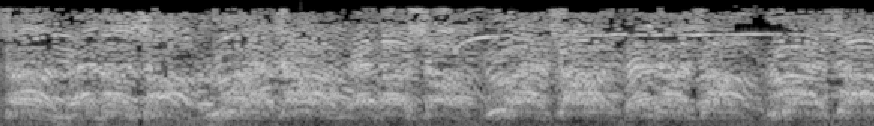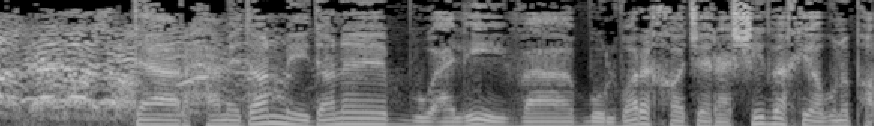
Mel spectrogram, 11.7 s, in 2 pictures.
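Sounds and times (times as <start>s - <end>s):
protest crowd chanting at Dastgheib Square in Qom, Iran: 0.0s - 8.2s
speech: 7.2s - 11.6s.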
